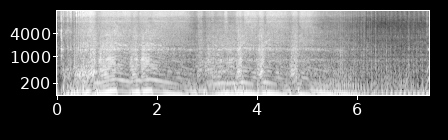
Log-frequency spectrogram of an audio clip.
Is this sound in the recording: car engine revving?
yes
